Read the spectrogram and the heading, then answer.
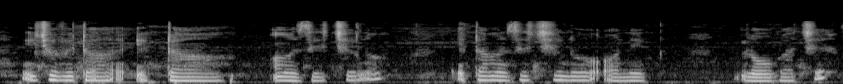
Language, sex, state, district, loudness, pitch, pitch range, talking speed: Bengali, female, West Bengal, Dakshin Dinajpur, -19 LUFS, 185 Hz, 170-195 Hz, 80 wpm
